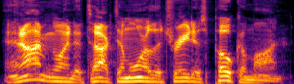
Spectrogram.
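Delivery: deep put-on creature voice with a sly edge; voicing Pikachu. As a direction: growl it low, like a scheming little beast.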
